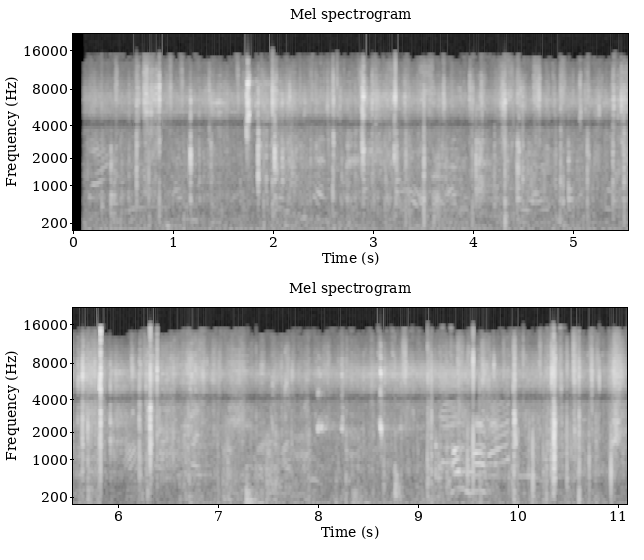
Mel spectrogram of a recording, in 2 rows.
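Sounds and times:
hockey sticks clacking on ball: 0.3s - 11.0s.

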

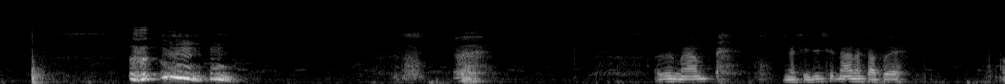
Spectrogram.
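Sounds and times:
man clearing his throat: 1.3s - 2.4s.

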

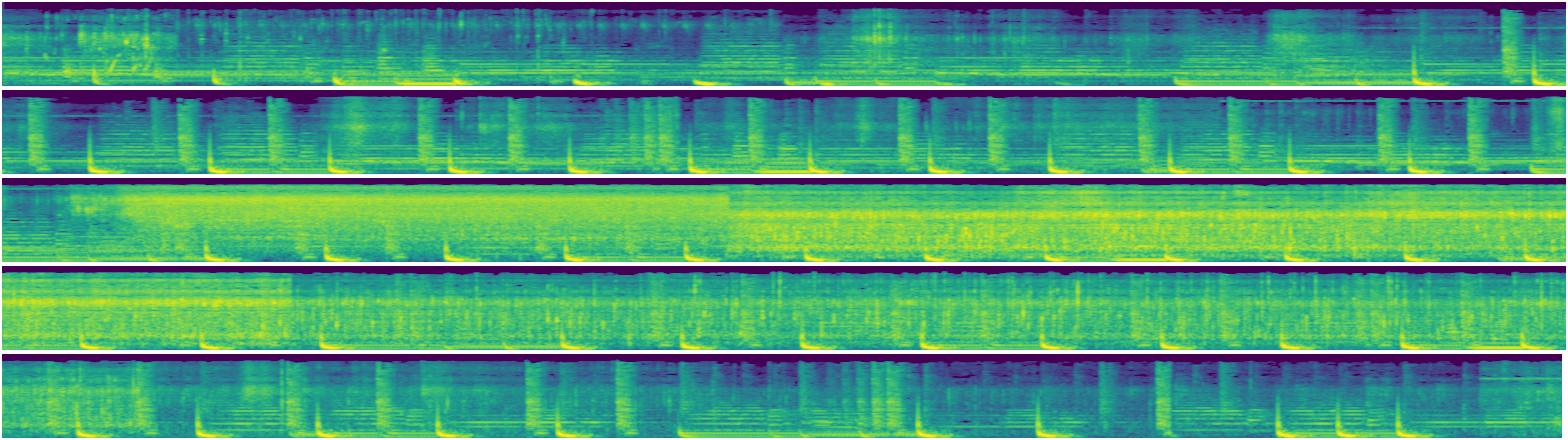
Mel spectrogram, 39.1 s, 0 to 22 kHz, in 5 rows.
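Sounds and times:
fish sizzling in hot oil: 16.0s - 32.2s.

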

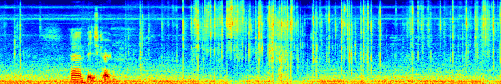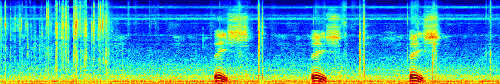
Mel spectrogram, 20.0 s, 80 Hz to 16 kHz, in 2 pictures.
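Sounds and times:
foil wrapper crinkling and tearing: 2.8s - 12.3s.

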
